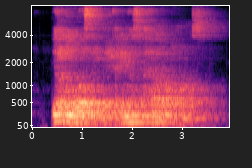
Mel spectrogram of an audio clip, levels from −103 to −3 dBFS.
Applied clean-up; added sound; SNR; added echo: neural separator model SepFormer DNS4.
